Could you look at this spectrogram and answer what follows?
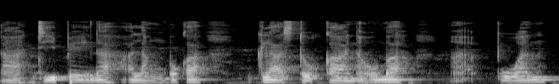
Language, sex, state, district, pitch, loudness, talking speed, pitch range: Mizo, male, Mizoram, Aizawl, 105 Hz, -17 LUFS, 160 wpm, 95-105 Hz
